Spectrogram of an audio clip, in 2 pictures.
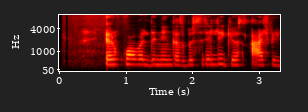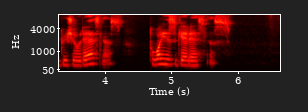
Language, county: Lithuanian, Vilnius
